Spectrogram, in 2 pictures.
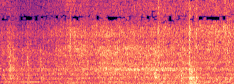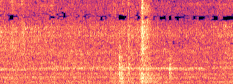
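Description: A hydraulic arm whines as it lifts a wheelie bin.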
